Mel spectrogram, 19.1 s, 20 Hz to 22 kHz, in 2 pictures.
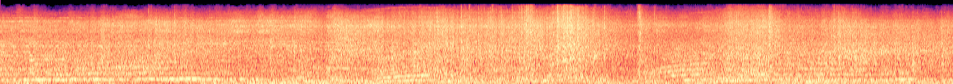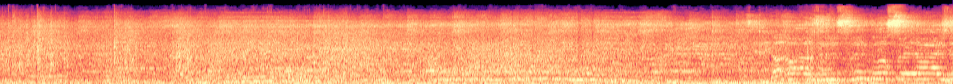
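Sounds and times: racing car engines revving: 0:00.0 - 0:19.0.

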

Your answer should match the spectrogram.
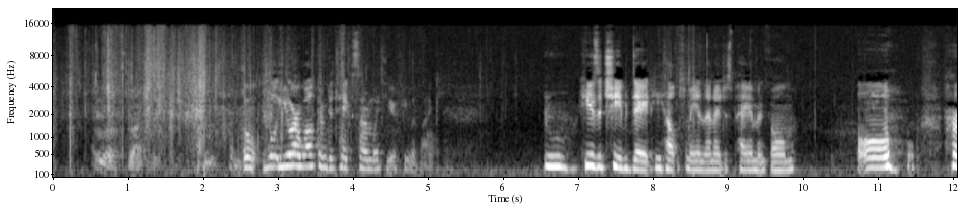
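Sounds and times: bubble wrap crinkling: 0:00.0 - 0:06.4, 0:07.8 - 0:10.2.

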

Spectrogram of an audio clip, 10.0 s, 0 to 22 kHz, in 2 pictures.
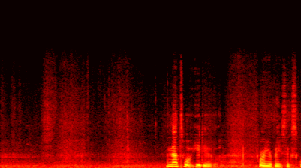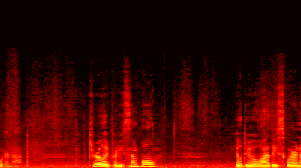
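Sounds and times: rustle of cord handled on table: 0:00.6 - 0:02.7.

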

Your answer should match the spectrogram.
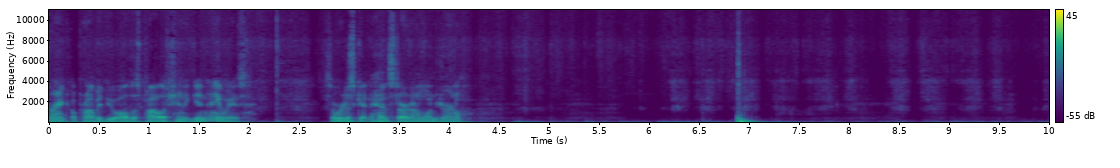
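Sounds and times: cord rubbing on rag: 0:00.0 - 0:10.0.

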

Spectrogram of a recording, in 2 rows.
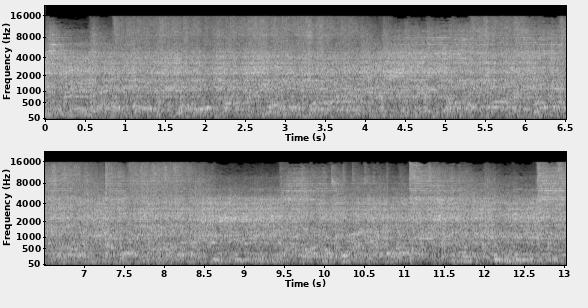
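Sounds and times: death metal band playing live: 0:00.0 - 0:13.0
distorted electric guitars: 0:00.0 - 0:13.0
drums: 0:00.0 - 0:13.0.

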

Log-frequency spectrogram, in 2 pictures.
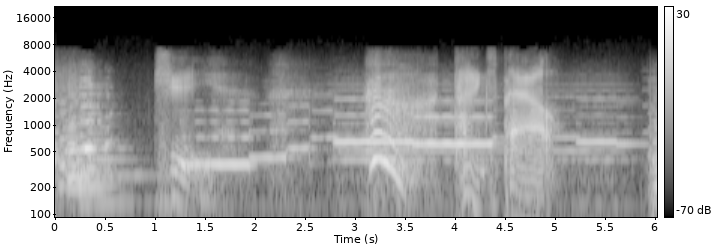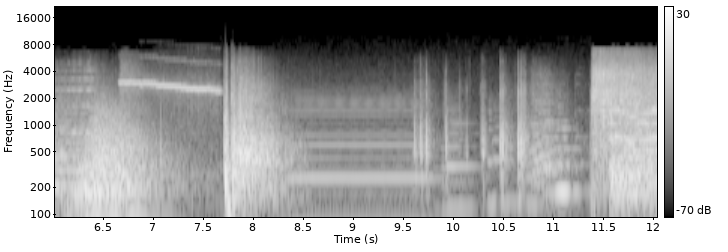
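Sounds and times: loud crash: 0:06.4 - 0:08.4, 0:11.4 - 0:12.0
falling whistle: 0:06.6 - 0:07.8.

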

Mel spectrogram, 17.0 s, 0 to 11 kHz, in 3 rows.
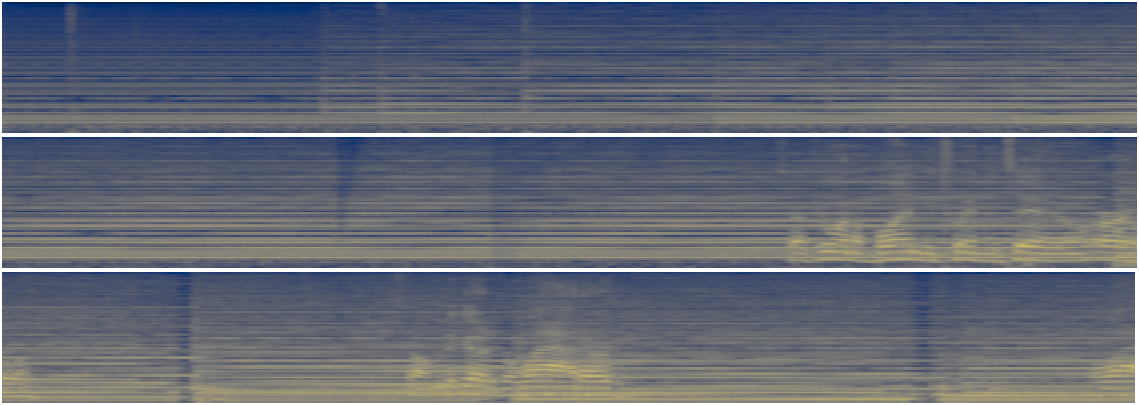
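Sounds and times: buzzy synthesizer tone: 0:00.0 - 0:17.0.

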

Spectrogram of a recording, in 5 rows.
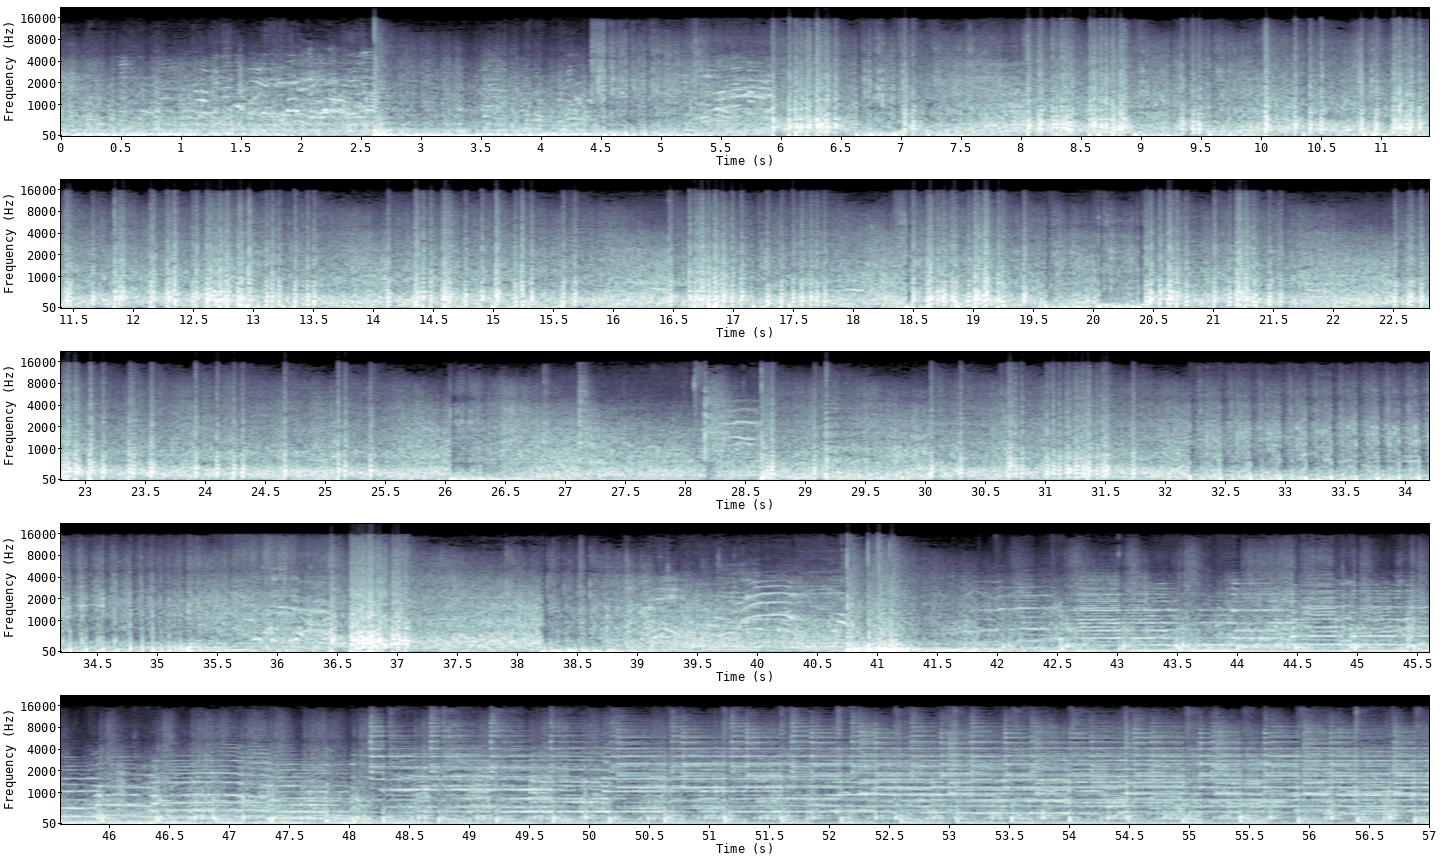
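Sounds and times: fireworks bursting and crackling: 0:00.0 - 0:57.0.

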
